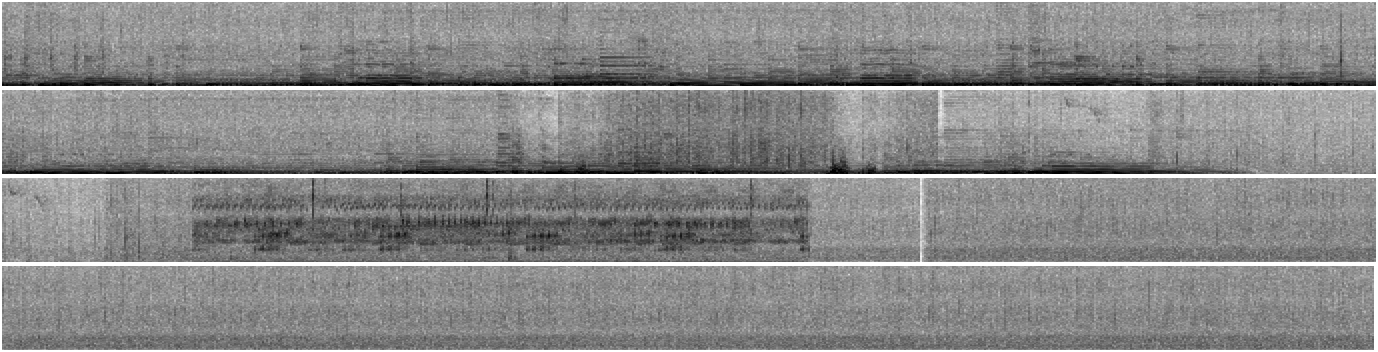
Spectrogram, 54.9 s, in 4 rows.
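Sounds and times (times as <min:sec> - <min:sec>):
steady rain: 0:00.0 - 0:54.9
frogs calling in pulses: 0:29.4 - 0:35.6.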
